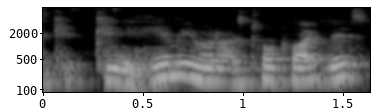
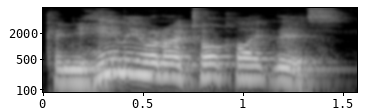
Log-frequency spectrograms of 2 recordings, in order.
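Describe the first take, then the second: First: Higher, unforced test voice; voice check. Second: Loud, high, pitched to the back; projected voice check. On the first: Speaker checking with mates at the back, unforced voice check. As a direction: try a moderate level on the room. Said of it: "stand up the back of the room and say". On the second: Speaker checking with mates at the back, projecting loudly. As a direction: project it across the room. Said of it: "being able to pitch your voice". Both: Shown as a demonstration.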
